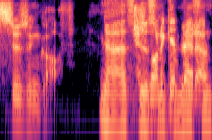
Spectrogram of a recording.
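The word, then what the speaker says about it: Gough: lot of people it's it rhymes with cough because she's a scottish descent so it's it's susan goff no that's just my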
